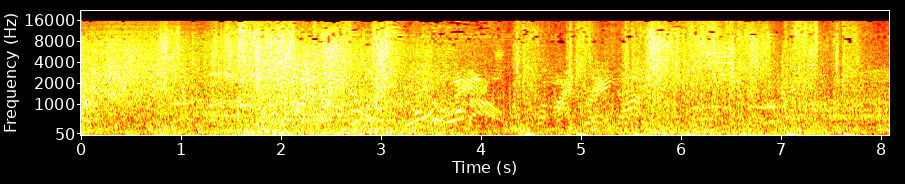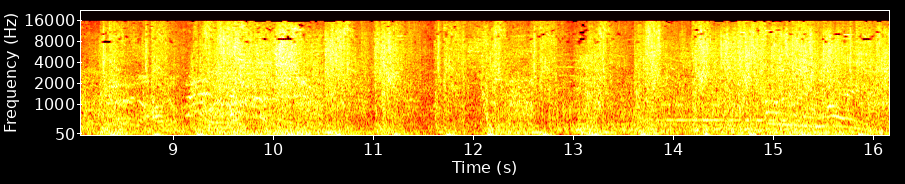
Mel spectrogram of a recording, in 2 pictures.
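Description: Crossbow bolts fire and thud repeatedly.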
